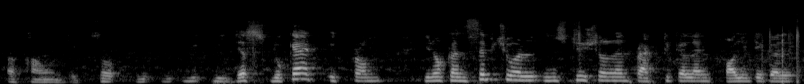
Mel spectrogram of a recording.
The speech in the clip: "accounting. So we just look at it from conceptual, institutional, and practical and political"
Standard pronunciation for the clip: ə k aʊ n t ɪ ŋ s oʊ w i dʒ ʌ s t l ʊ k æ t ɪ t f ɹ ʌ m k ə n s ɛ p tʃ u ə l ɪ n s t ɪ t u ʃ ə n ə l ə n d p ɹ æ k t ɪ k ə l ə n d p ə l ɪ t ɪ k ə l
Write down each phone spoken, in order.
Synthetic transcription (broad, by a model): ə k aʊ n t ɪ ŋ s oʊ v i dʒ ʌ s t l ʊ k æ t ɪ t f ɹ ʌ m k ə n s ɛ p tʃ u ə l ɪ n s t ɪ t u ʃ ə n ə l ə n d p ɹ æ k t ɪ k ə l ə n d p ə l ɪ t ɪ k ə l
